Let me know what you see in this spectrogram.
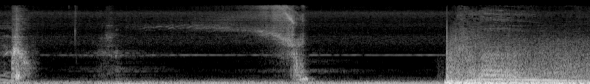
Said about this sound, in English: A massive plume. You ever seen, like... a gasoline explosion, you know, that really mucky, that's cool, that huge plume. We can feel the heat. Oh, yeah. Like, it isn't pushing you backwards, it hasn't got a concussion wave, but it is just a fireball.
